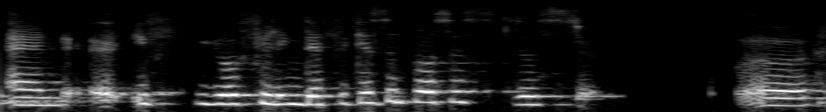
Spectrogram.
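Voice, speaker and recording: This woman talks at a high pitch with fairly even intonation. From India. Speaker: ayurveda practitioner. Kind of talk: casual chat. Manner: halting.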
